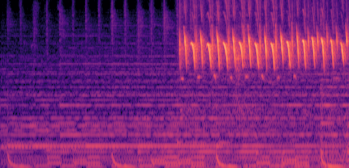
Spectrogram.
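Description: A Swamp Sparrow gives a bright, even trill of rapid high notes over soft background music that plays alone before the song begins.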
